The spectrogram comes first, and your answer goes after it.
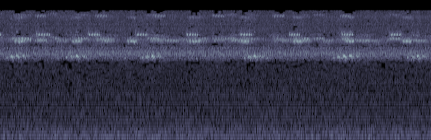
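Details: Crickets and other nocturnal insects on a warm, humid Midwestern summer night; a dense high chorus of pulsed chirps, roughly two per second, overlapping steady trilling bands, with no other clear sounds.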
